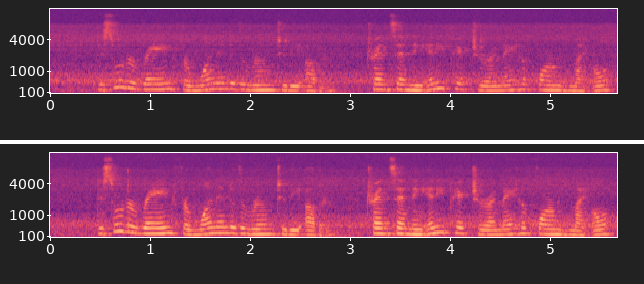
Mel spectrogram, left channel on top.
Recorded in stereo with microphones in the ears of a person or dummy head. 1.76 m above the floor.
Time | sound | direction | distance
0.5 | a woman speaking | 25° right (ahead or behind) | 0.9 m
